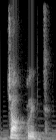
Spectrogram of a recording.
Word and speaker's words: chocolate: Veja que a primeira sílaba tônica é cho. E a segunda sílaba, clit. Pode ver que eu não pronuncio o A, ó. Chocolate.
